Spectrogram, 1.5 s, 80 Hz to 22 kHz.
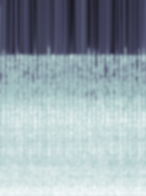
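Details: Hyundai Creta at 40,000 km, before an oil change, running on 5W-30. Fast, light ticking over a smooth idle with no speed change; a clattery top end. Cause suspected.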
